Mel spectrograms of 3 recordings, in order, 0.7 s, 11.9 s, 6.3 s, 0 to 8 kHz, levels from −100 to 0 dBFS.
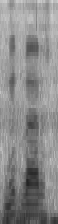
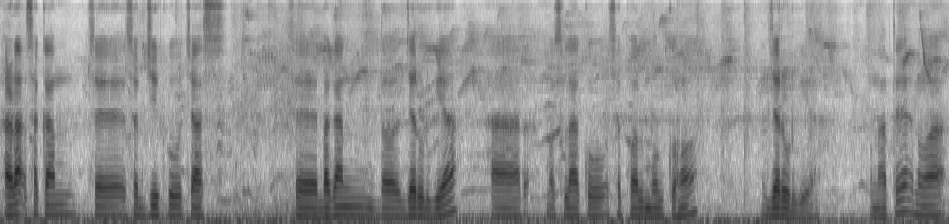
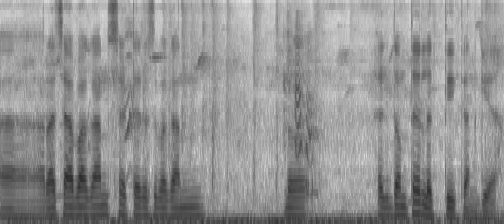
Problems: none marked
